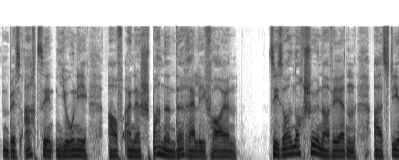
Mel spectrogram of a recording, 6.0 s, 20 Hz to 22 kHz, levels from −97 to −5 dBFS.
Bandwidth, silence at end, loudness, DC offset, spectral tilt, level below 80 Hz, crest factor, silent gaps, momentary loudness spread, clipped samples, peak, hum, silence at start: 12.5 kHz; 0 s; -16 LUFS; under 0.1%; -5 dB/octave; -30 dBFS; 14 dB; none; 6 LU; under 0.1%; -2 dBFS; none; 0.05 s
